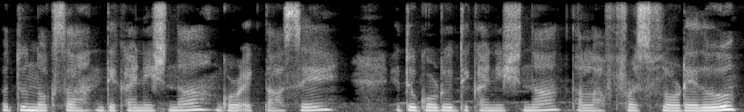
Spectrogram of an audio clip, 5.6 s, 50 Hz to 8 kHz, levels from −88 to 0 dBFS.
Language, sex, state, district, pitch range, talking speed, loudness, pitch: Nagamese, female, Nagaland, Kohima, 190-215 Hz, 180 wpm, -18 LUFS, 205 Hz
